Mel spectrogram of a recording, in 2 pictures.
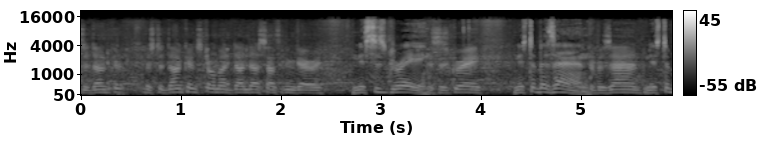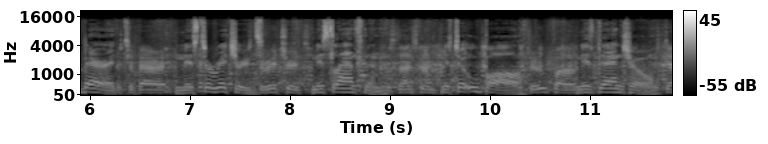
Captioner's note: calling of recorded vote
